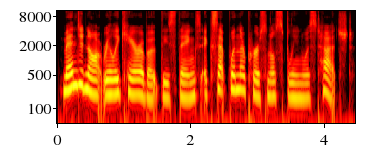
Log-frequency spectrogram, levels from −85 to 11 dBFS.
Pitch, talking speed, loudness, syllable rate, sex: 205 Hz, 200 wpm, -19 LUFS, 5.1 syllables/s, female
